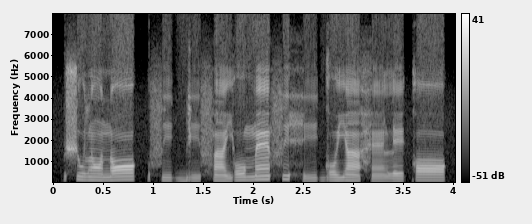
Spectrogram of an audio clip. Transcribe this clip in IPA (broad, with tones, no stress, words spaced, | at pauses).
ʃu˧lɔ̃˧nɔ˦ | fi˨ɡ͡bi˨ fã˨jo˧mɛ̃˦fi˦˨ hi˨˦ɡo˦jã˦˨hɛ̃˨ le˨kɔ˧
